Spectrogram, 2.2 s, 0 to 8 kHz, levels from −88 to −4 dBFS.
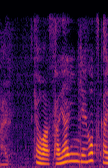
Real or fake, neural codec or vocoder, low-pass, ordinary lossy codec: fake; codec, 24 kHz, 3.1 kbps, DualCodec; 7.2 kHz; none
